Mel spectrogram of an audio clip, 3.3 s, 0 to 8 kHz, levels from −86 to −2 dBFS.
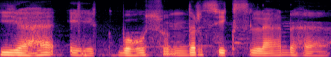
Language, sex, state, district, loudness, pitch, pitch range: Hindi, male, Uttar Pradesh, Saharanpur, -20 LUFS, 120 Hz, 110-125 Hz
